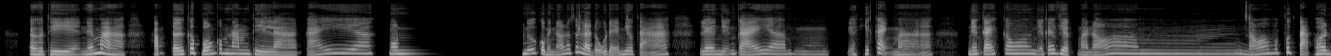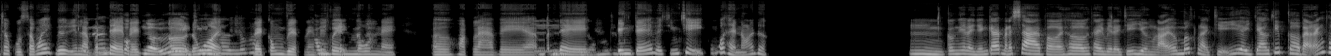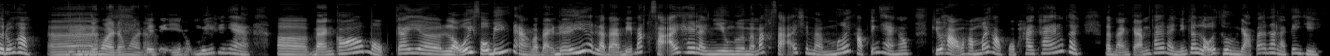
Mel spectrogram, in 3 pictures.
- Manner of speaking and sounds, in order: none
- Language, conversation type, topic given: Vietnamese, podcast, Bạn có lời khuyên nào để người mới bắt đầu tự học hiệu quả không?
